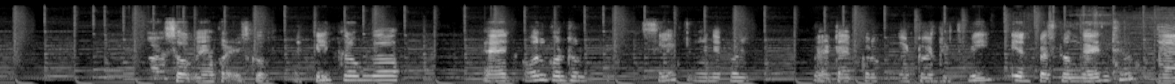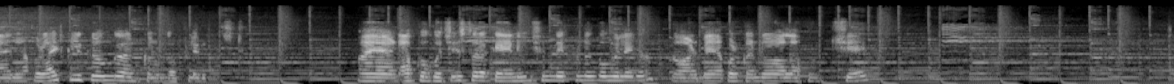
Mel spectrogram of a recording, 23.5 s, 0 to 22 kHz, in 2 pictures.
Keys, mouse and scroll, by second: 2.2 click, 5.5 click, 8.2 click, 12.0 right click, 13.3-23.4 drag.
